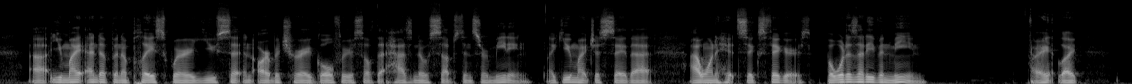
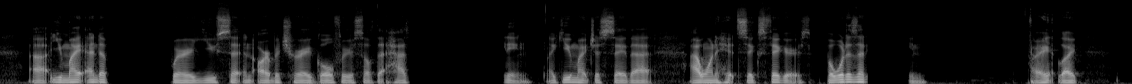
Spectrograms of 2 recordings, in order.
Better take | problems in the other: first | audio cutting out; at 1 s for 0.5 s, at 4 s for 1 s and at 8.5 s

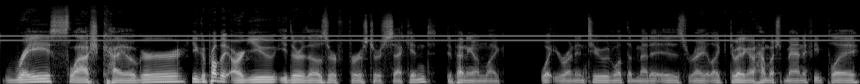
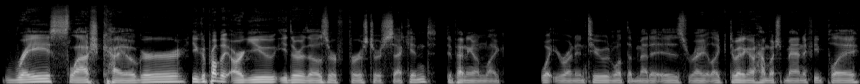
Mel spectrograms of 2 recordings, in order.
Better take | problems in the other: second | high-pitched whine; loud; throughout; 4 kHz, 6 dB below the speech

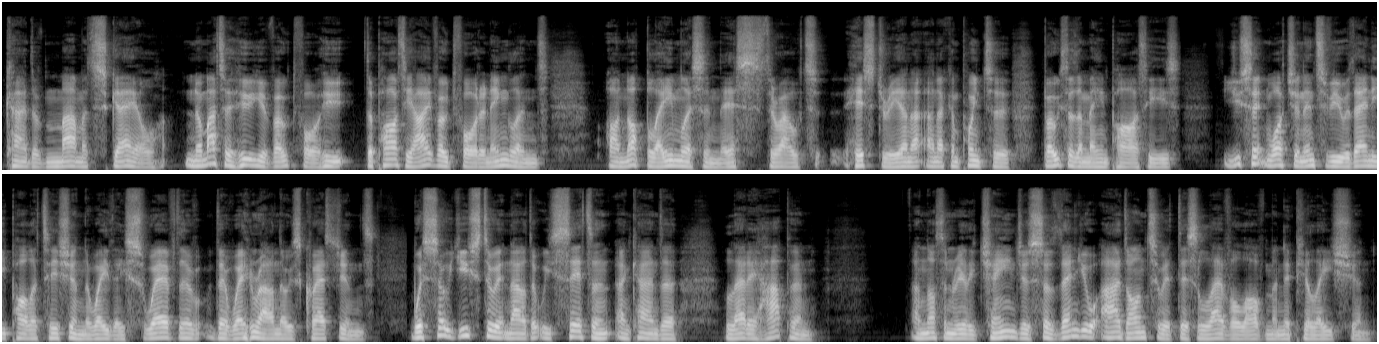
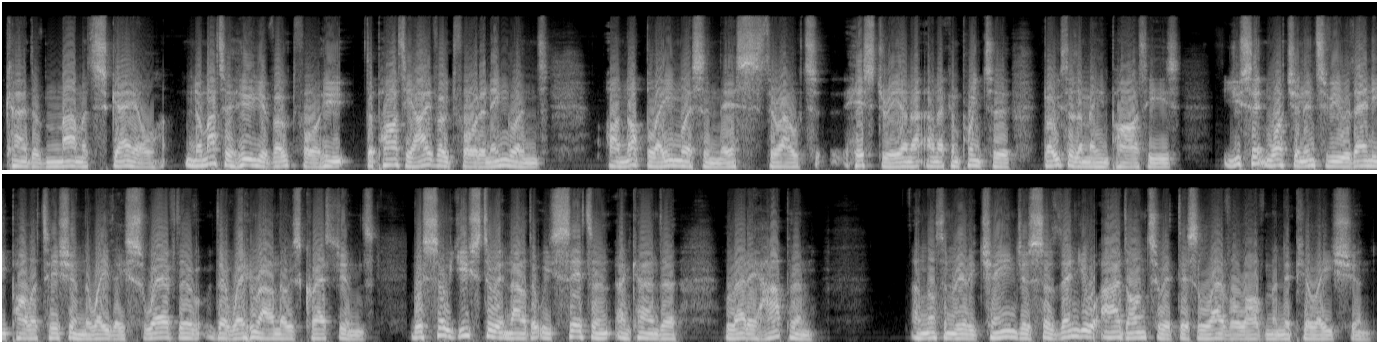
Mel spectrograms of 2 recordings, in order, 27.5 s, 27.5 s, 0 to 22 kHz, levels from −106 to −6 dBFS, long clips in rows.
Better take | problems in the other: first | distortion; heavy; 19% of the sound clipped

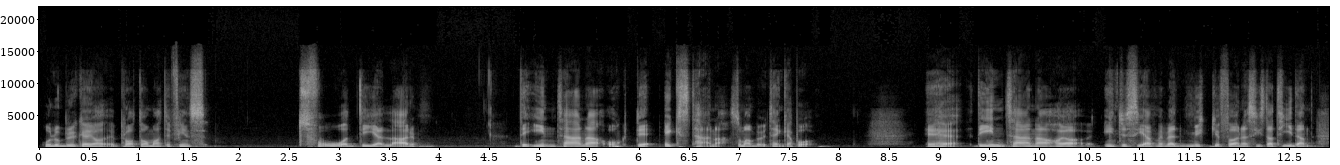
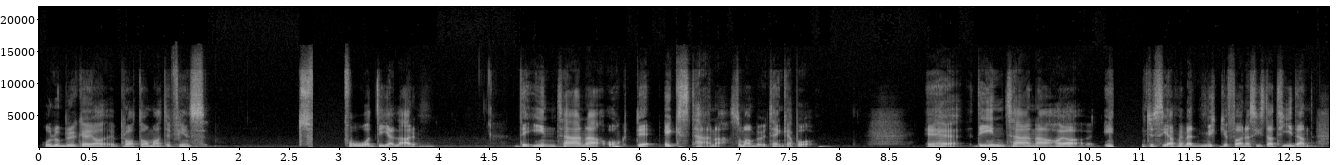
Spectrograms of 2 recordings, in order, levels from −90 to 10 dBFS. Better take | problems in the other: first | audio freezing; at 2.5 s and at 11 s

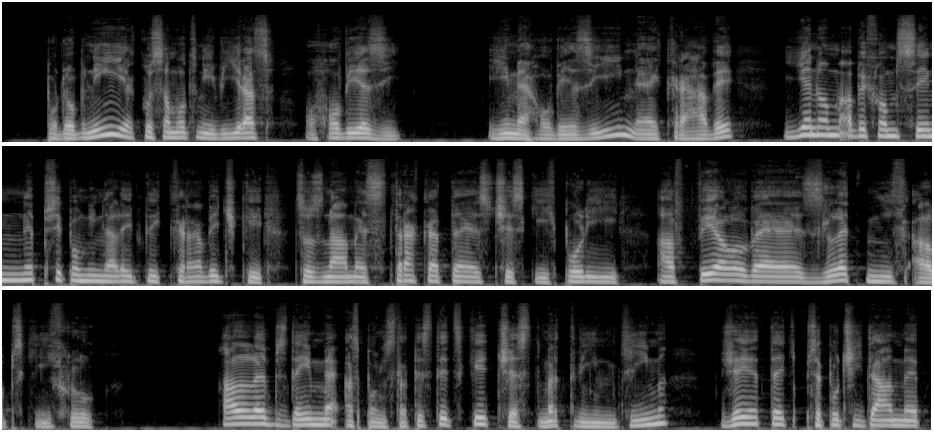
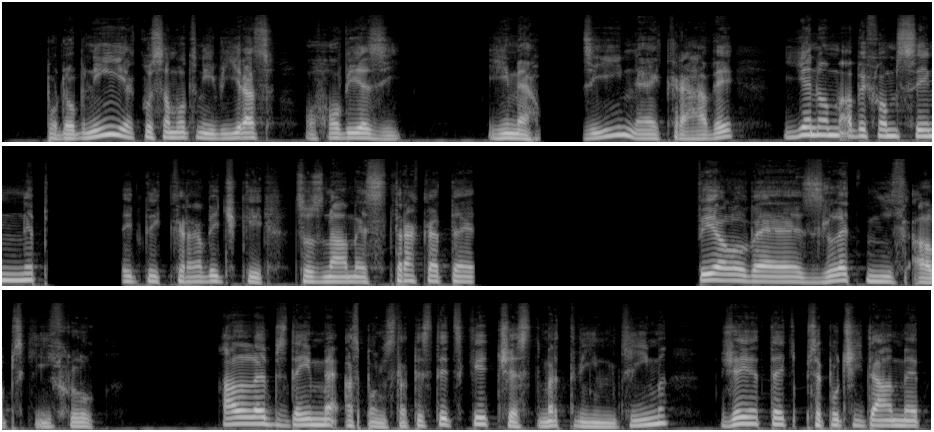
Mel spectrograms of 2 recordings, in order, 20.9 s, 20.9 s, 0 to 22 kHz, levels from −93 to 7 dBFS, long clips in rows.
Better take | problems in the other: first | audio cutting out; at 4 s, at 7.5 s for 0.5 s and at 11 s for 1.5 s

